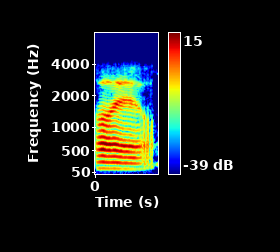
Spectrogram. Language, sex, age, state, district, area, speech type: Assamese, male, 18-30, Assam, Sonitpur, rural, conversation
